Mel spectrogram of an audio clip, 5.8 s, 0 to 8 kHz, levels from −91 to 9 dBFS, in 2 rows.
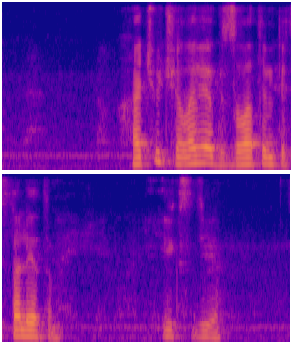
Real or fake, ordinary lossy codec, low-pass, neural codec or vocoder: fake; Opus, 24 kbps; 7.2 kHz; codec, 16 kHz in and 24 kHz out, 2.2 kbps, FireRedTTS-2 codec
